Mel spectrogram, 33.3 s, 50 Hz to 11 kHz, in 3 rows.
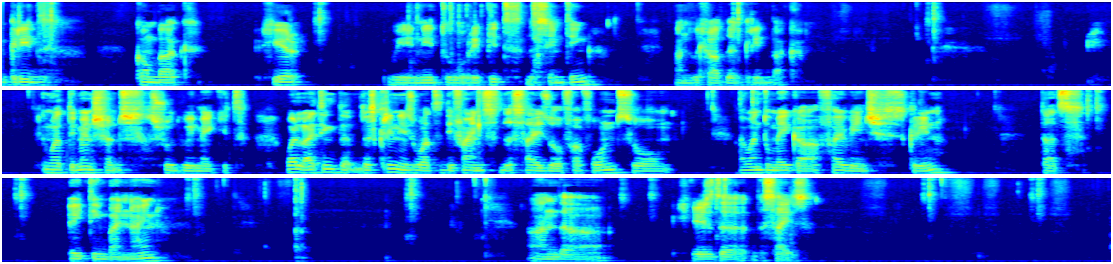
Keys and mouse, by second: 0.4-6.9 drag, 4.6 0.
